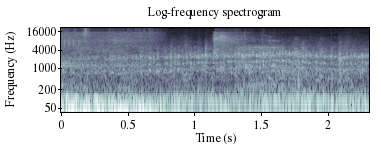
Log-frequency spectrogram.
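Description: A Zetor tractor works a field in Farming Simulator 22, its engine a steady, heavy low rumble with a broad mechanical roar that stays loud and continuous throughout.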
